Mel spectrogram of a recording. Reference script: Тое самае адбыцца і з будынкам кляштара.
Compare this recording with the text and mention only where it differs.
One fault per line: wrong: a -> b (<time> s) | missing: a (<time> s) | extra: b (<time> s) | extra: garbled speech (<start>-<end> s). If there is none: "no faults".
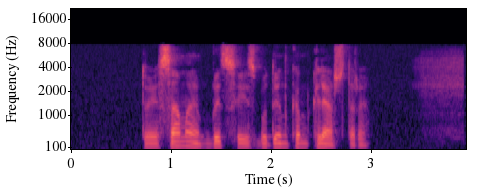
no faults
